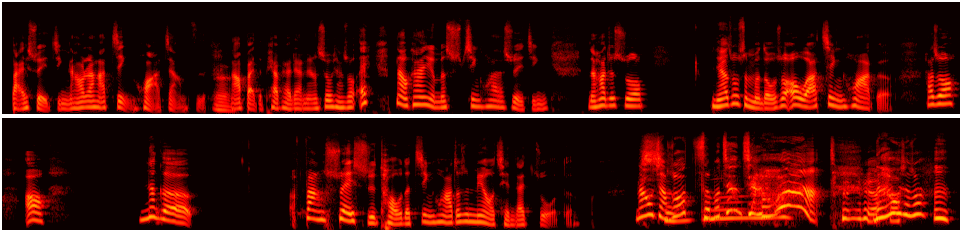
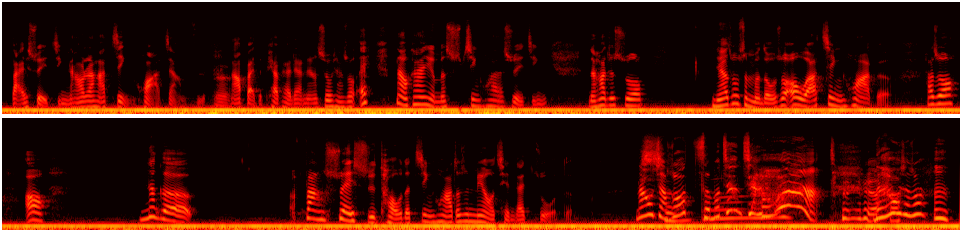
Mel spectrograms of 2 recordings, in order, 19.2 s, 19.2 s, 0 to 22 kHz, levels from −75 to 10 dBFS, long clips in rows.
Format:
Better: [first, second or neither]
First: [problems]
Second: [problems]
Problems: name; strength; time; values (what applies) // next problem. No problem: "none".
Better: first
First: none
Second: low rumble; noticeable; throughout; 10 dB below the speech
